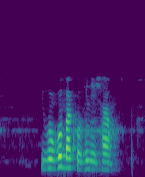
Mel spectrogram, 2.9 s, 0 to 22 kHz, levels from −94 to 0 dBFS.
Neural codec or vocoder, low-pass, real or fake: none; 3.6 kHz; real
